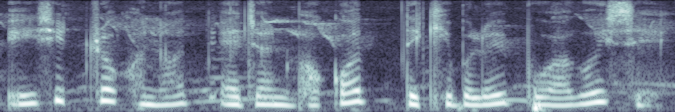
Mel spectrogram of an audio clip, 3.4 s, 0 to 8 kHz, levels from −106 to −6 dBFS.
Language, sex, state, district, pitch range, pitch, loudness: Assamese, female, Assam, Sonitpur, 210-265 Hz, 225 Hz, -17 LUFS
